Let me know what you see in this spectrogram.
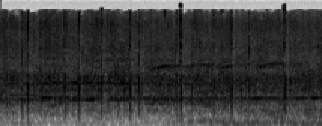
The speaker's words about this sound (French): Un tonnerre d'applaudissements.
